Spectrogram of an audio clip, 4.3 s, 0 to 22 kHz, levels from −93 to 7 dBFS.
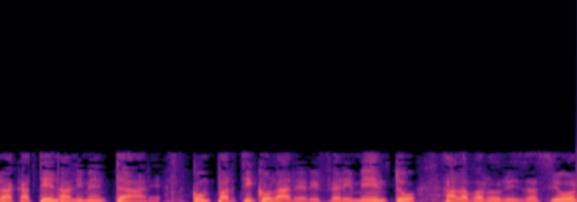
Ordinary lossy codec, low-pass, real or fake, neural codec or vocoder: none; 5.4 kHz; real; none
